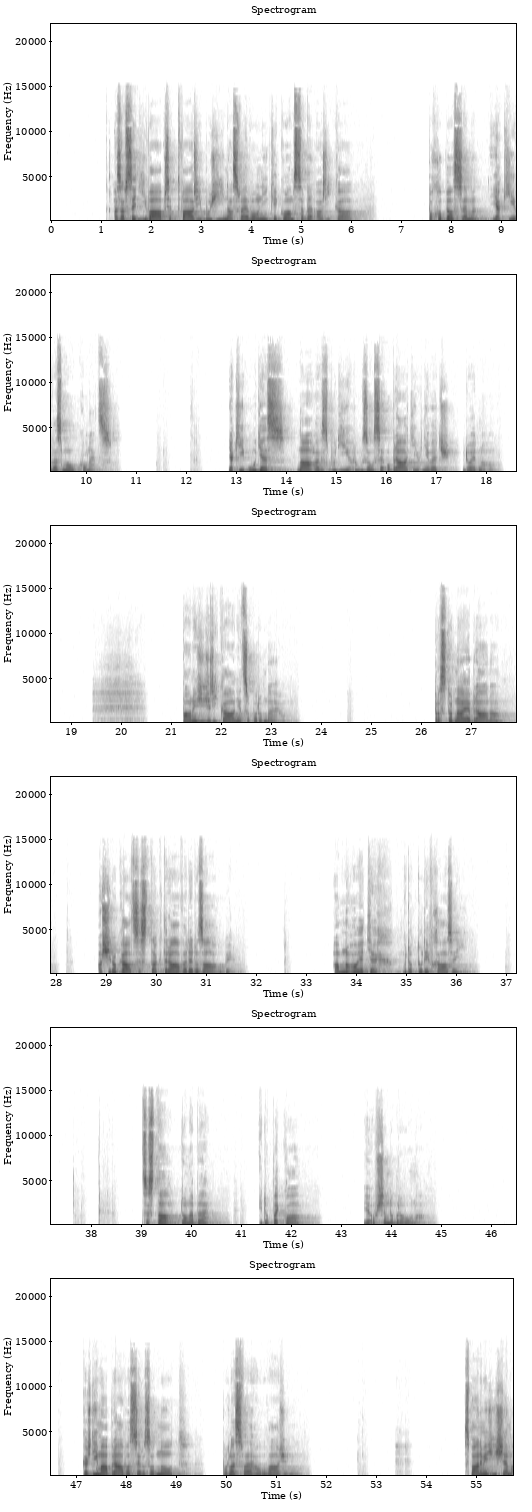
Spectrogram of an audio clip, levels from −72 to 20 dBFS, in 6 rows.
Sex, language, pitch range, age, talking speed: male, Czech, 100-115 Hz, 40-59, 75 wpm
